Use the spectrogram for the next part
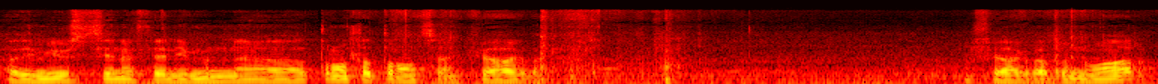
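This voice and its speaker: A man with an Algerian Arabic accent runs down shoe models one after another, listing prices and colors. He talks quickly at an ordinary middle pitch. Clear shop ambience hums behind him. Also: steady tone, dark tone, slight background noise. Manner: rattles off prices and colors in a list. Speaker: shop seller. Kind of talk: product showcase livestream.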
